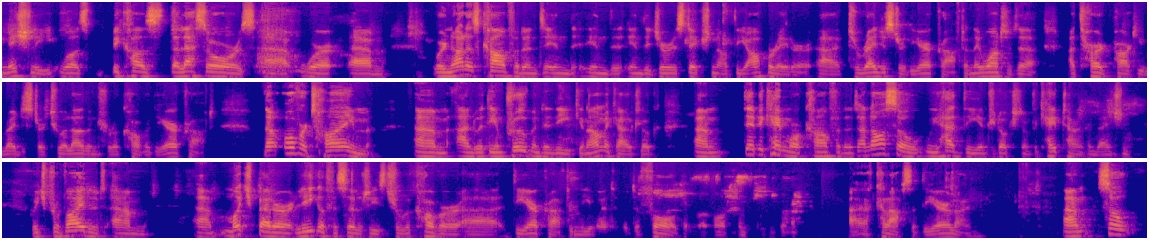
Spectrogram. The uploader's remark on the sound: APTN Zoom Call #11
